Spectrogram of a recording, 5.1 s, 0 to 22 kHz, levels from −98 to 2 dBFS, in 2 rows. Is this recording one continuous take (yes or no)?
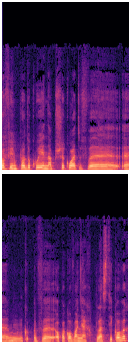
yes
